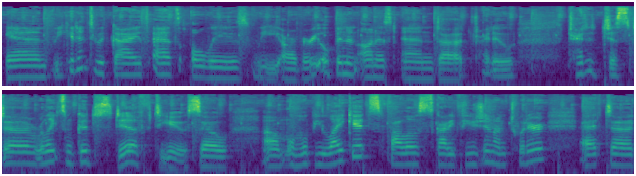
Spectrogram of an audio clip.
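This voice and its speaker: A slightly hoarse woman hosting and producing a podcast, bubbly and excitable in casual chat. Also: fairly low pitch, moderate pace, a little hiss or hum. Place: restaurant on the water.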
